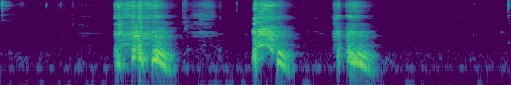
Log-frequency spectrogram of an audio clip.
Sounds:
Throat clearing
